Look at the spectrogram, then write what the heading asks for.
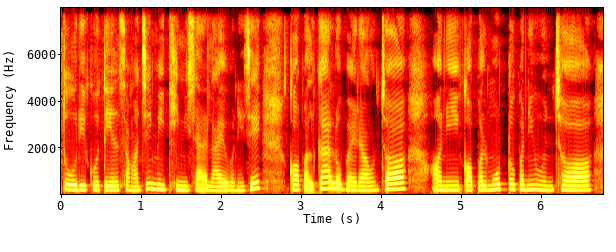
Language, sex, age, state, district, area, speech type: Nepali, female, 18-30, West Bengal, Darjeeling, rural, spontaneous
